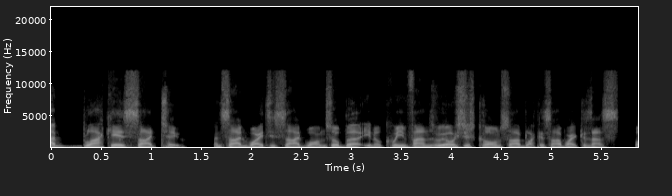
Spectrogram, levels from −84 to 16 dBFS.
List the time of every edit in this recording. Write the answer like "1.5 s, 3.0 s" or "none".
none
